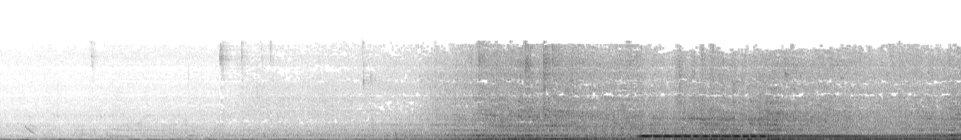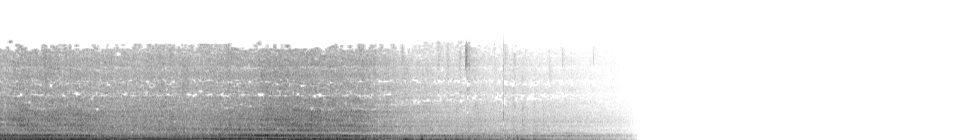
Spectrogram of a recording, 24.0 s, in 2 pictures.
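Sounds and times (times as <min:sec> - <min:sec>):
train passing rumble: 0:00.9 - 0:19.9
train horn: 0:07.9 - 0:16.4.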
